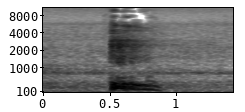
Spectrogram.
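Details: A single short, throaty cough close to a throat clear in a quiet hall; an adult woman coughing while giving a college commencement speech; coughing bout.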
